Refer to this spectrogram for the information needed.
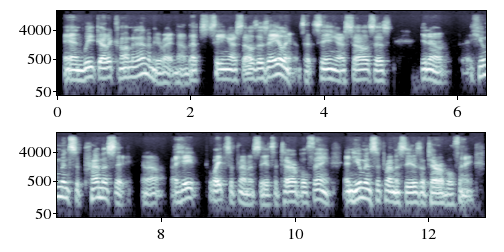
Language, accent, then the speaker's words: English; United States; I'm an American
